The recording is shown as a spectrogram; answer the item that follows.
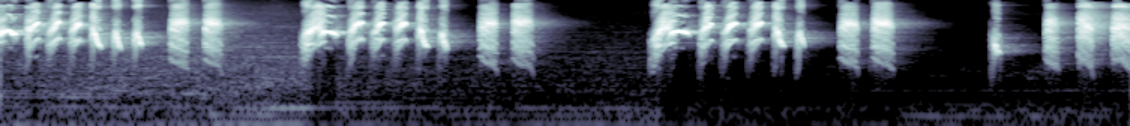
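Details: Long-tailed shrike singing, a loud bird described as in full lively song: rapid bursts of harsh, scratchy chattering notes repeated in quick series with short pauses, mostly high-pitched, with a faint low hum beneath.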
